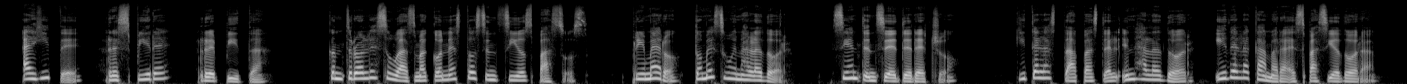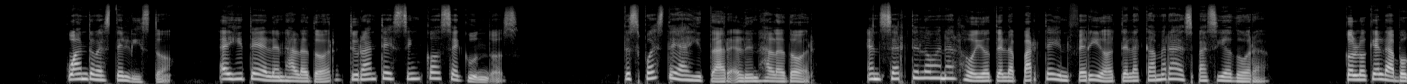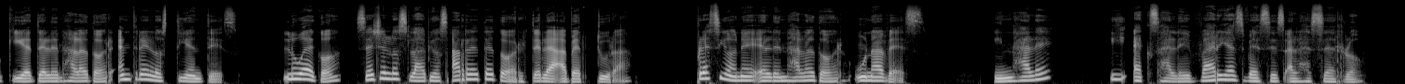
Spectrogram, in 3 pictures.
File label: Spanish Explainer Narration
